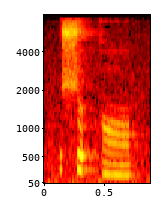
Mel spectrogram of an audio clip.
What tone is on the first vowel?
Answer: high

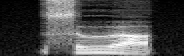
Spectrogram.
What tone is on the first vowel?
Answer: falling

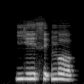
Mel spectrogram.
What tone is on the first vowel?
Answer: high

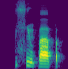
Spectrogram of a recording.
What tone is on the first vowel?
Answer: falling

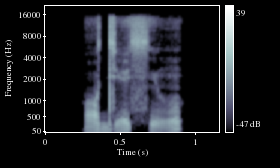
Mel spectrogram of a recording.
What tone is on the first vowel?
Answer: rising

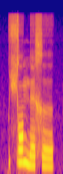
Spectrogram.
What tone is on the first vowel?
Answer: high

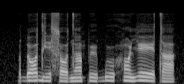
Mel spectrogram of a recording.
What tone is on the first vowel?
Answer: rising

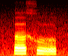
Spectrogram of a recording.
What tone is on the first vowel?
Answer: rising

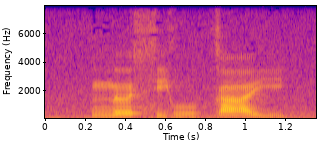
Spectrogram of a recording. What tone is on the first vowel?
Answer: falling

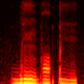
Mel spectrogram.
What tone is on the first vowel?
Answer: low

